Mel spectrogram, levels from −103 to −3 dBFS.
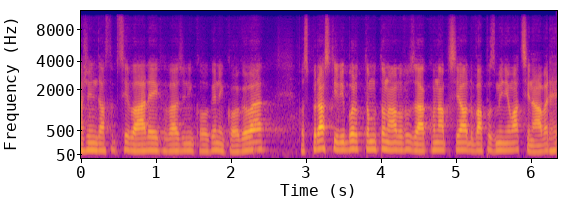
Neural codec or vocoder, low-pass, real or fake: codec, 24 kHz, 0.5 kbps, DualCodec; 10.8 kHz; fake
